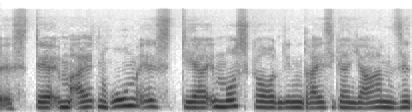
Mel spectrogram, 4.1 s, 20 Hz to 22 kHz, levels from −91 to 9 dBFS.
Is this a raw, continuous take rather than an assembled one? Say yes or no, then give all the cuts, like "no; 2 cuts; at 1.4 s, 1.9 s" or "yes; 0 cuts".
no; 1 cut; at 1.7 s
